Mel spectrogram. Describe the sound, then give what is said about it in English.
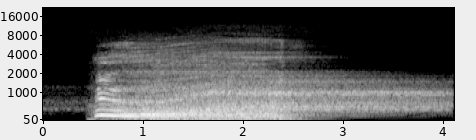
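A huge, deafening dinosaur roar erupts suddenly from near silence, rumbling low and harsh for a couple of seconds before trailing off into a long, fading growl. “Spying the pair instantly, the creature drew back its head and then leaned forward, unleashing an almost deafening and earth-trembling roar that sent vibrations through their very cores.”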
